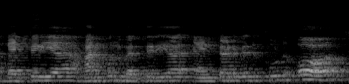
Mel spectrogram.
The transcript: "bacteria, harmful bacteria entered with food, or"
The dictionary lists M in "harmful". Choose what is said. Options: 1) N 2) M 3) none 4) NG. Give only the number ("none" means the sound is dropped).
3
